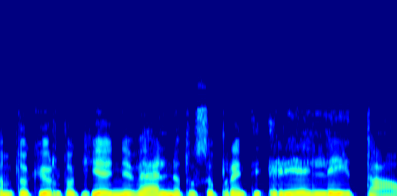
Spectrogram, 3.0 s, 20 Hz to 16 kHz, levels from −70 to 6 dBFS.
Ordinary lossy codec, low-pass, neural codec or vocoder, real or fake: Opus, 24 kbps; 7.2 kHz; none; real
